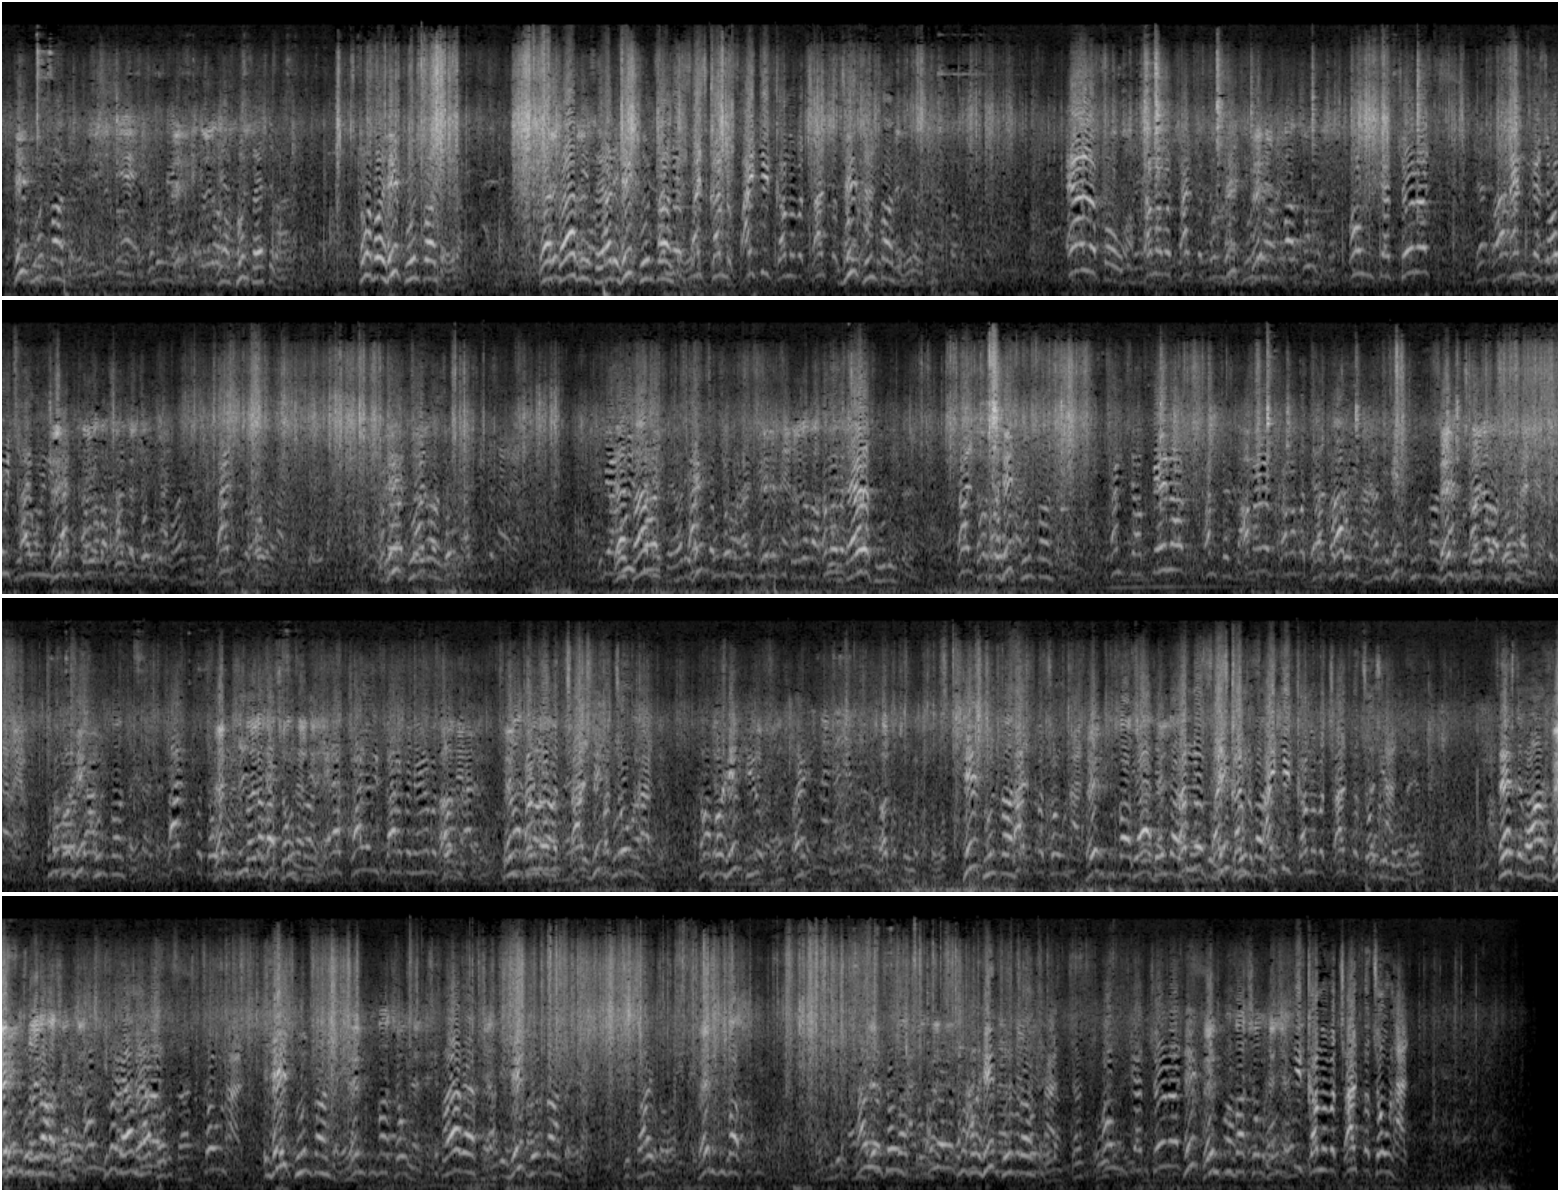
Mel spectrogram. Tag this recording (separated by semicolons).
soundsfromdenmark; streetsounds; venders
